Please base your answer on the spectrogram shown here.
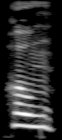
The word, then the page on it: Hùng: Vietnamese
